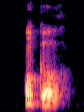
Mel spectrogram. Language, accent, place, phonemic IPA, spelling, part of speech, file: French, France, Lyon, /ɑ̃.kɔʁ/, encor, adverb, LL-Q150 (fra)-encor.wav
- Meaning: apocopic form of encore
